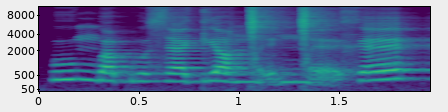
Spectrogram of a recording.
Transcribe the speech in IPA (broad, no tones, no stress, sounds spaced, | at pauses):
u ŋʷ ɑ b u z æ ɡʲ ɑ ŋ͡ǀ ḛ ŋ͡ǀ ɛ̰ x ɛ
